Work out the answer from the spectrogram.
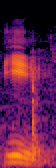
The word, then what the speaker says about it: i: So the predicate marker is pronounced E. It's the letter I, but it's pronounced E.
